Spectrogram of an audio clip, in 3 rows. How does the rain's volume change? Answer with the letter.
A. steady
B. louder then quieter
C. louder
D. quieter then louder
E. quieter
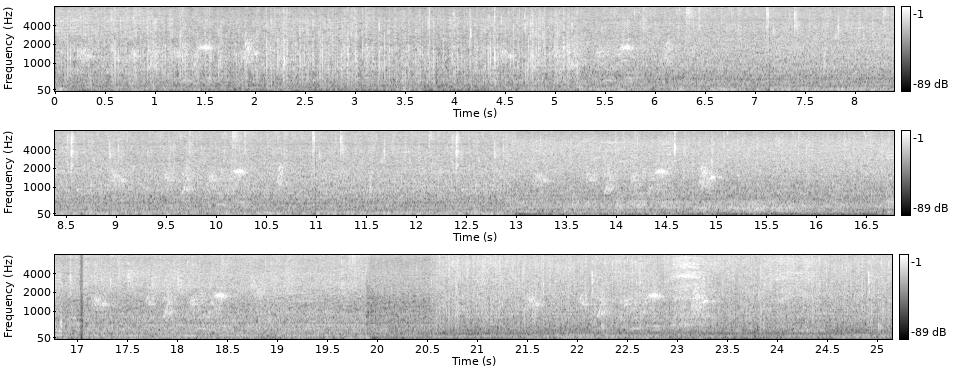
A.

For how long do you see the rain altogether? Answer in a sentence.
The rain can be heard for 25 seconds in total.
